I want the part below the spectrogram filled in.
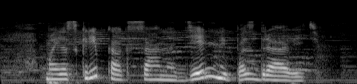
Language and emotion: Russian, positive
